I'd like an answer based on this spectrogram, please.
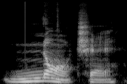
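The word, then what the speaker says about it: noce: nuts however to say one nut would be Noche Noche next up we have cast of the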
